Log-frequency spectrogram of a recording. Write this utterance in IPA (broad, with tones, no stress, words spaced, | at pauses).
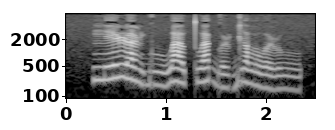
ŋe˧˥ɭa˦˨ɳɡu˨˩wa˦˨ tʷa˧˥ɡʊ˨˩ɭɡi˦˨lˠ wʊ˨˩ɭu˨˩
